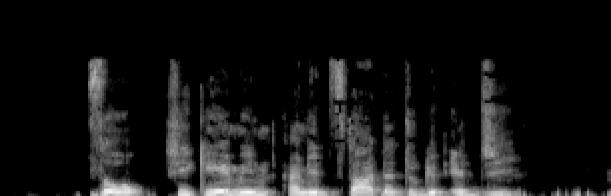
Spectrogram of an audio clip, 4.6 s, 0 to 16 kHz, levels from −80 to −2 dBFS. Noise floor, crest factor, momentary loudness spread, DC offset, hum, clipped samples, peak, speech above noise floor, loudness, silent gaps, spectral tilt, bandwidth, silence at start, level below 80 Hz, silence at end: -76 dBFS; 14 dB; 11 LU; under 0.1%; none; under 0.1%; -2 dBFS; 61 dB; -16 LUFS; none; -6.5 dB/octave; 11.5 kHz; 0.65 s; -68 dBFS; 0.25 s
